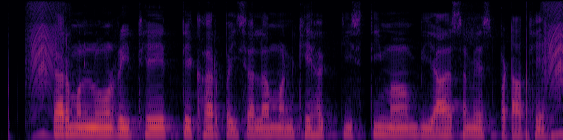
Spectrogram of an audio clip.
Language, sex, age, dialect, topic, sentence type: Chhattisgarhi, male, 18-24, Western/Budati/Khatahi, banking, statement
